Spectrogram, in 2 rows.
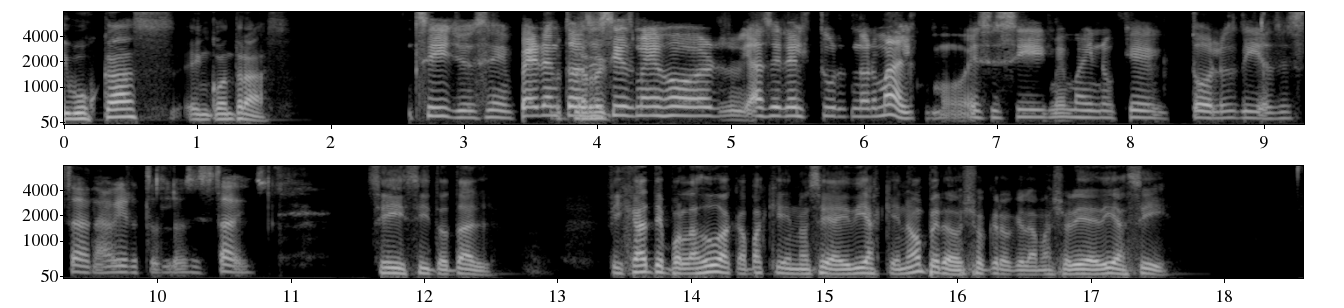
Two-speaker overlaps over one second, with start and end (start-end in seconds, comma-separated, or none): none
